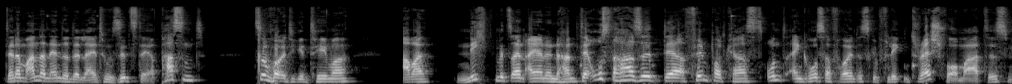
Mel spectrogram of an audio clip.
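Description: A man's voice: medium pitch, fairly bright tone, slightly rough. A man hosting a horror movie podcast, talking casually with lots of fillers and jokes while he has a cold. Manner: chatty, joking, many fillers and restarts. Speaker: podcast host.

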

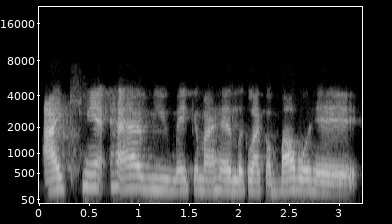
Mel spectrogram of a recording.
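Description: A woman with an American accent chats casually at a middling pitch. She is frank and sassy, speaking in relaxed slang and making her points straight up. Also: normal speed, dull audio. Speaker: salon client, guest. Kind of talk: casual chat.

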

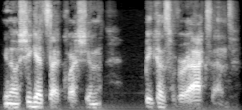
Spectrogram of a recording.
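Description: Husky-voiced man, dry close sound. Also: fairly low pitch, bright, forceful tone, no room sound, poor audio. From Canada. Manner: measured, halting, repeats words as he thinks. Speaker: interview guest; father of young children. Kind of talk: reflective interview talk.

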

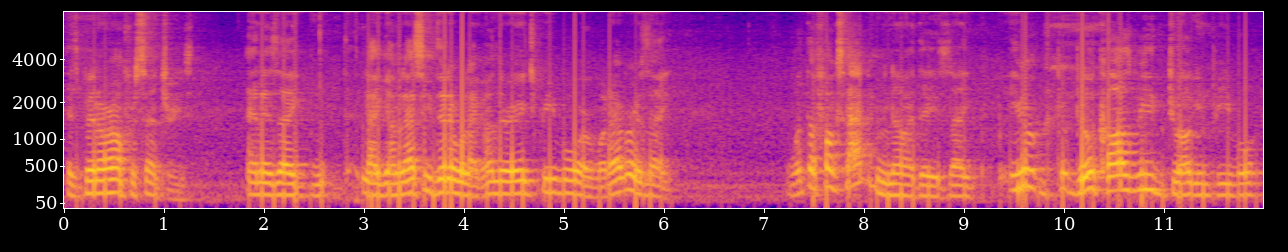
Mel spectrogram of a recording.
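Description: A man rambles through a loose podcast chat, cursing freely and stacking up filler words. His voice is mellow and dark. The room is echoey, with a faint hum of noise behind him. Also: medium pitch, lively intonation, normal speed. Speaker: podcast co-host. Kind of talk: casual chat.

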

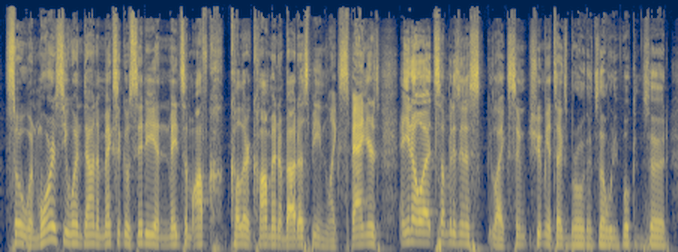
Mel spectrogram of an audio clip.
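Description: A man hosting a podcast in casual chat, swearing freely and acting out quotes in animated stories, in a room above a brewery. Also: medium pitch, quick pace, few pauses. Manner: profane, animated storytelling with voiced quotes. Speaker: podcast host.

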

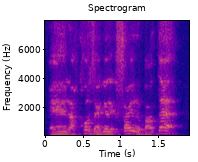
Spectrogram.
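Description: A man's voice: fairly high pitch, a little fast, a little mellow. A man with a Puerto Rican accent hosting a casual radio talk show, effusive, repeating his phrases and mixing English with Spanish. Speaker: radio host. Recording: clear background noise.

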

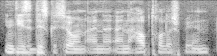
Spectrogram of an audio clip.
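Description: Hesitant Dutch-accented man, gravelly voice. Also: medium pitch, completely flat delivery, quick pace, warm tone, no room sound. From Netherlands. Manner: hesitant, many fillers and restarts. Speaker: design professor, guest. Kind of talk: podcast interview.

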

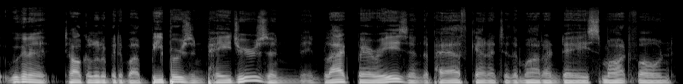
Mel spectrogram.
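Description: A man hosting a casual podcast, stuffed up, talking in a rambling, halting way and repeating his words. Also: deep voice, mellow, dry recording, clean studio sound. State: stuffed up nose. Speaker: podcast host.

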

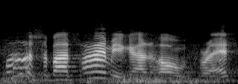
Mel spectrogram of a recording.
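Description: High-pitched, maudlin drunk man. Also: very animated, moderate pace. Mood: indignant, befuddled. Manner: slurred, rambling, sentimental drunk. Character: maudlin, confused, friendly drunk man on a telephone. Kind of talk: 1940s-50s radio comedy acting. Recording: noisy, dull old-time radio recording.

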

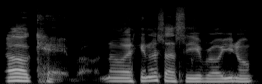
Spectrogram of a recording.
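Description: A man's voice: on the high side, steady tone, normal speed, clean tone, no room sound, clean studio sound. A man chatting casually as a podcast guest, slangy and jokey, peppering his Spanish with English fillers. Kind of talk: casual bilingual chat.

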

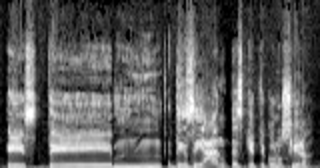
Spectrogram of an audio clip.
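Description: A man's voice: lowish voice, sing-song, takes it slowly, pushed and bright, faint music behind. A man hosting a casual radio talk show, chatting with co-hosts and inviting listener calls. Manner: chatty, asks listeners questions, reads phone number.

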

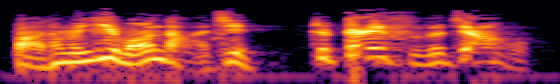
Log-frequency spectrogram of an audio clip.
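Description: An agitated, suspicious husband in a radio play. The voice is strained and very husky, sharp and fairly high, urgent and short-tempered throughout. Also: male voice, very animated, quick pace, heavily acted. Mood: anxious, impatient. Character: agitated, distrustful husband, tense and impatient. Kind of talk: radio drama acting.

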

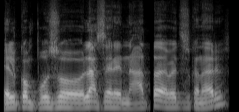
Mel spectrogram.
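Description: A man's voice: medium pitch, fairly even intonation, a little fast, fairly bright tone. A man in his twenties with a Mexican accent, a banda singer telling stories as the guest in a casual interview. He jokes, laughs and uses slang. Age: 20s. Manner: laughing, joking storyteller, slangy.

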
